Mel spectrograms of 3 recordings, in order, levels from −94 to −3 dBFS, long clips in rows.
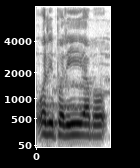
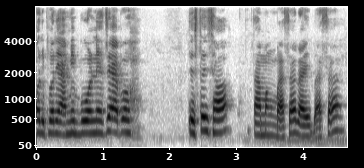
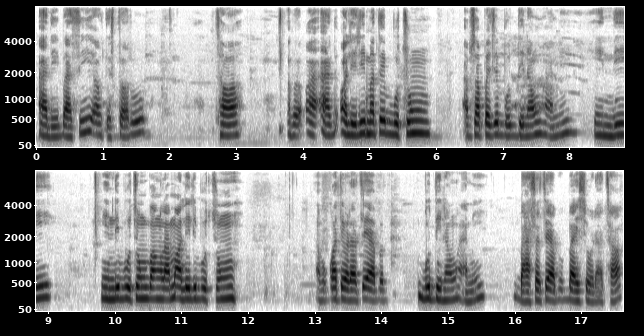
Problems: background sounds at intervals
